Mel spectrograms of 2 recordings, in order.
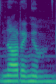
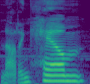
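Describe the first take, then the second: First: It is said the local British way. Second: It is said the American way. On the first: The speaker calls it right. "which is Nottingham" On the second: The speaker calls it wrong. "not Nottingham"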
